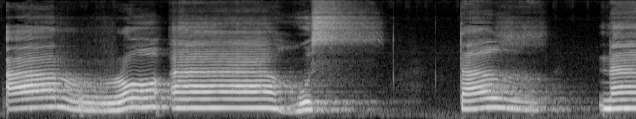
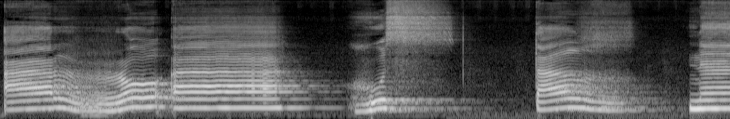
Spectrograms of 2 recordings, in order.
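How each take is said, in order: The two takes are said the same way.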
